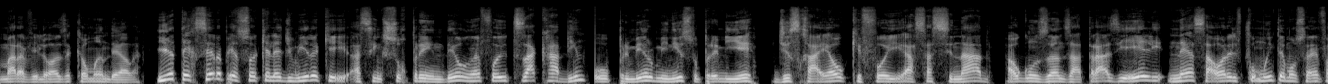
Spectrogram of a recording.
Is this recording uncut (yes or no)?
no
